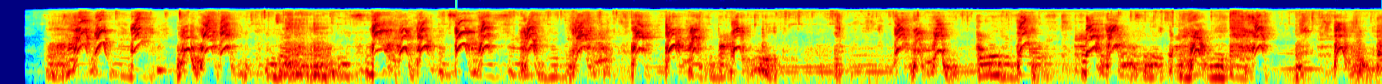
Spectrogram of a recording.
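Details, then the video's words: Two pet dogs, Pringle, a Pomeranian Chihuahua, and Stewie, a Jack Russell Terrier, play-fight playfully ferociously on a bed indoors; dense, continuous snarling growls and yips overlap with rapid scuffling, with almost no pause across the clip. "dogs getting playfully ferocious on the bed"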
